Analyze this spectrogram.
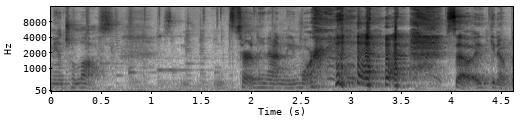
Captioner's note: laughs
